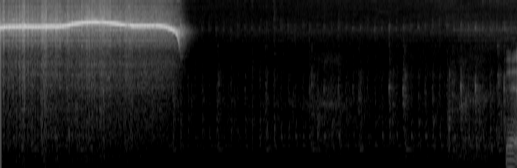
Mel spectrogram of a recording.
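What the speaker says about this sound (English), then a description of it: "The safety valve's blowing off fairly early, so let's lose a bit of pressure." A model steam engine's safety valve blows off with a loud, steady high-pitched whistling hiss for about two seconds, then cuts off abruptly, leaving near silence.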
